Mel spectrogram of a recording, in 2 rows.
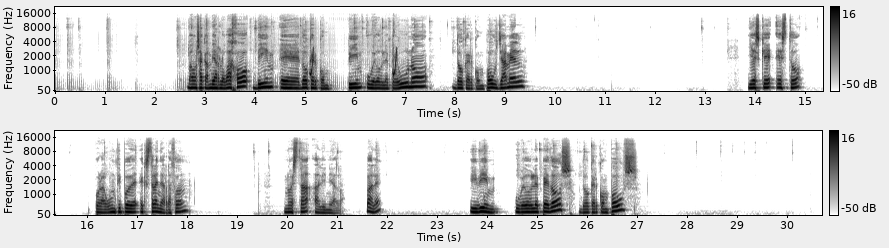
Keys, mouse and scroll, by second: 0.0-0.9 typing, 2.4-10.1 typing, 11.9-15.7 typing, 17.7 ctrl+l, 19.0-21.0 typing, 22.0-26.5 typing, 27.8-28.7 typing, 30.5-30.7 typing.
